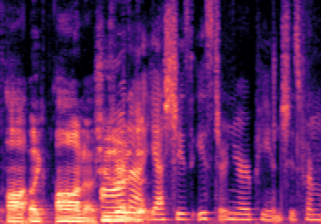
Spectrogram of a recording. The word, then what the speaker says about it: Anna: And it's pronounced Anna.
